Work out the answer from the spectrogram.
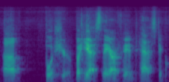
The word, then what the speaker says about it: Buescher: Come fight us for the correct pronunciation of Busher.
